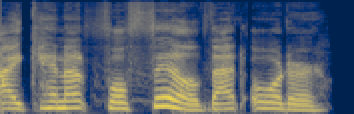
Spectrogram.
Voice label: Reject, Female; en; Warframe; Railjack Crew; Cephalon Suda

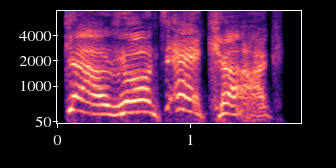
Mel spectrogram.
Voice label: Player Spotted, Female

